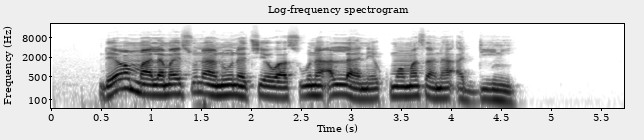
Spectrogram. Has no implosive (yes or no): yes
